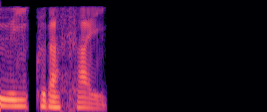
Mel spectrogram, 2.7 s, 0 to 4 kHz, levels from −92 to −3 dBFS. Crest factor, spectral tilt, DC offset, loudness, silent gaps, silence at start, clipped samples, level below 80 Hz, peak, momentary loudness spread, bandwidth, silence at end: 22 dB; -6 dB/octave; under 0.1%; -28 LUFS; 0.29-0.34 s; 0 s; under 0.1%; -56 dBFS; -8 dBFS; 12 LU; 3.6 kHz; 1.6 s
